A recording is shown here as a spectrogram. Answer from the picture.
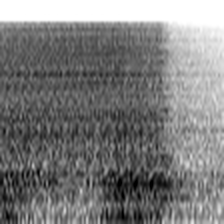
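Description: Loud, dense electronic noise from a live electronics set, spread across the whole range from deep low end to high hiss, dropping away sharply near the end.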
